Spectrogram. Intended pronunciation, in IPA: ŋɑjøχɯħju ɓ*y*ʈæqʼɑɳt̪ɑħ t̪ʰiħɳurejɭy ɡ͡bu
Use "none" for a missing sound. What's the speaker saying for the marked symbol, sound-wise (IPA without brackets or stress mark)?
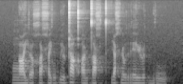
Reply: y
